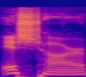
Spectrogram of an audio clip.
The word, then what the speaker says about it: Ishtar: That Easter, the origins of Easter, the actual origins of it, there was a Babylonian god who was named Ishtar, but it's pronounced Easter. It's spelled Ishtar.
